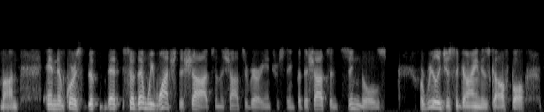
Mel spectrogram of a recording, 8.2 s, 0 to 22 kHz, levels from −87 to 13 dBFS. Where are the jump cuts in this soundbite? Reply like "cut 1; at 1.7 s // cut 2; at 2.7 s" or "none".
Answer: none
